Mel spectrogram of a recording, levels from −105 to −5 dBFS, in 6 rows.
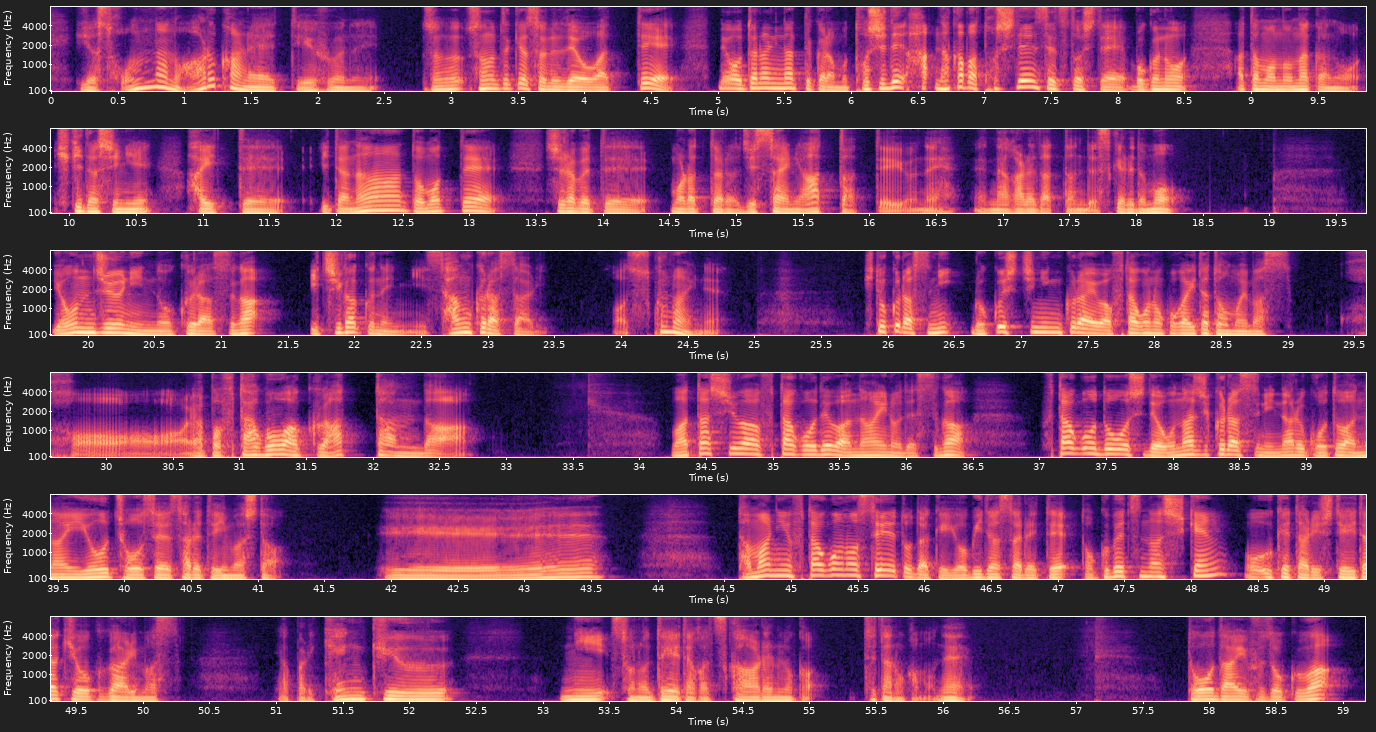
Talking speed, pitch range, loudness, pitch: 270 characters per minute, 100-145 Hz, -18 LUFS, 115 Hz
